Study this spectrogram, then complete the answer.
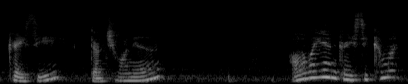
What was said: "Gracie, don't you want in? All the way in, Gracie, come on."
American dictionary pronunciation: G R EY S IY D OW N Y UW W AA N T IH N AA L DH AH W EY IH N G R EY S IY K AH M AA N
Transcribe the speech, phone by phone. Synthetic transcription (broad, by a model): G R EY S IY D OW N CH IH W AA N IH N AA L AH W EY IH N G R EY S IY K AH M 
